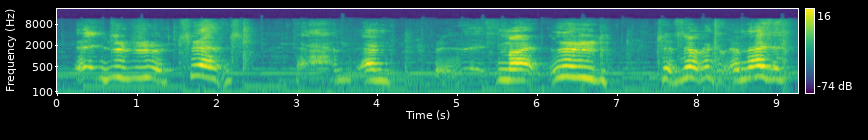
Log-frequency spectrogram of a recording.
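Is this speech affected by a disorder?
Yes: cerebral palsy.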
